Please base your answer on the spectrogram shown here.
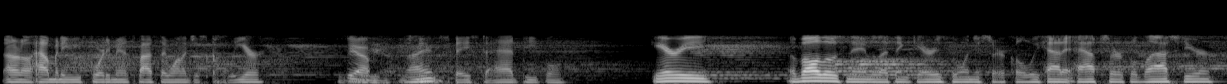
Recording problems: high frequencies cut off; severe; nothing above 4 kHz
echo of what is said; noticeable; throughout; 230 ms later, 15 dB below the speech

